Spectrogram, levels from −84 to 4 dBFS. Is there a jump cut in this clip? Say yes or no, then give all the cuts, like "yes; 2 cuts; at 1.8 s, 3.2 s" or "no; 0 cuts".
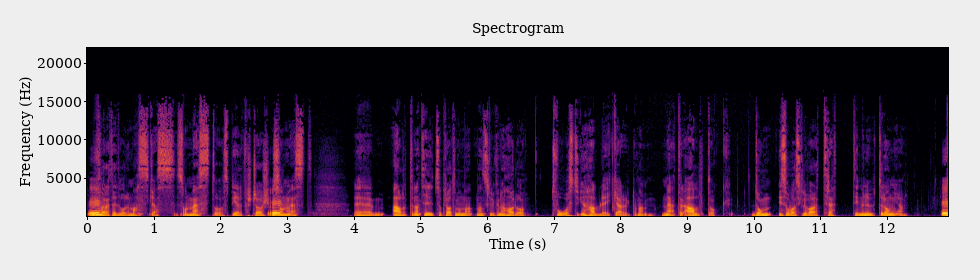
no; 0 cuts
